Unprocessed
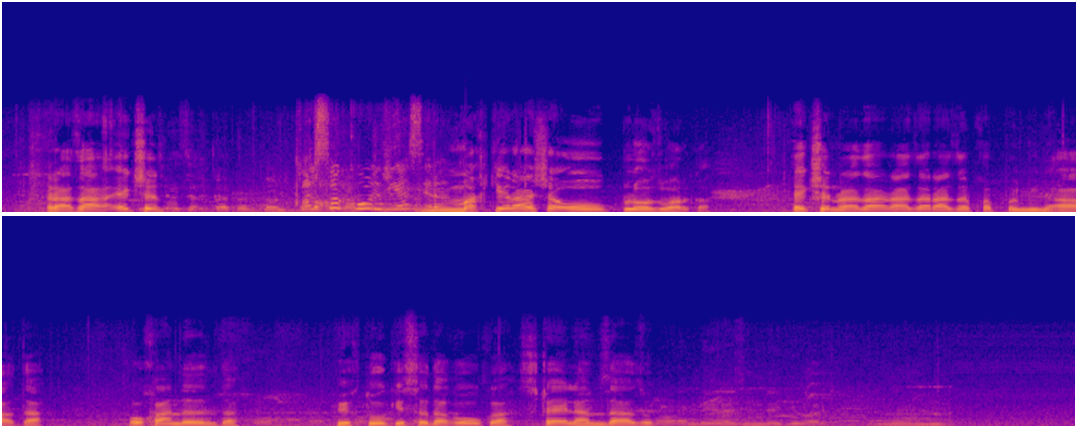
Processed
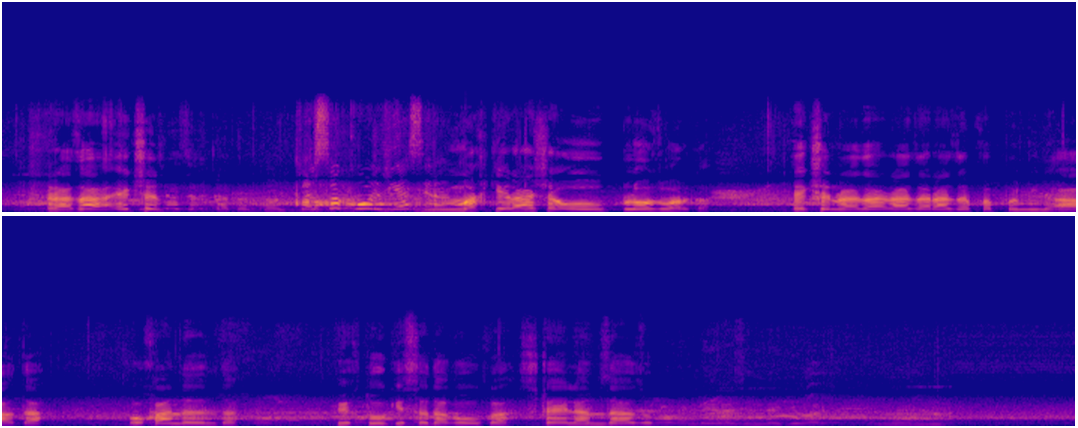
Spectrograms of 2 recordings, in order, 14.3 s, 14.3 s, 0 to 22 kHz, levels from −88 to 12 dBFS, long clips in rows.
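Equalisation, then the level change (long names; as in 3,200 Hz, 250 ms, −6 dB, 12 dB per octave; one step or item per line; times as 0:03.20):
high-pass with resonance 940 Hz, resonance Q 6.1
parametric band 4,600 Hz −4.5 dB 0.43 octaves
phaser with its sweep stopped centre 1,500 Hz, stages 4
−4.0 dB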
